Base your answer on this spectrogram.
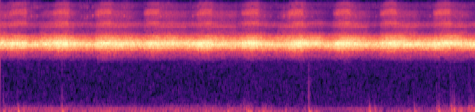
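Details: Cicadas in Blue Mountains National Park near Woodford, New South Wales, around midday when the birds fall quiet; a loud, continuous, high buzzing drone that swells and fades in a steady pulse roughly twice a second, over faint low rumbling.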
